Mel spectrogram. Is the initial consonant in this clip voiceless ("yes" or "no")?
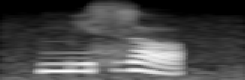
no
